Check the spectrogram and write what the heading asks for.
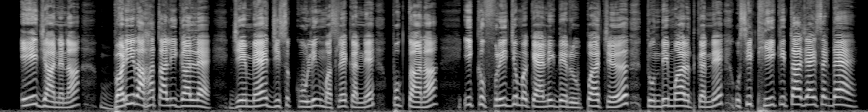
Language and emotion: Dogri, happy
